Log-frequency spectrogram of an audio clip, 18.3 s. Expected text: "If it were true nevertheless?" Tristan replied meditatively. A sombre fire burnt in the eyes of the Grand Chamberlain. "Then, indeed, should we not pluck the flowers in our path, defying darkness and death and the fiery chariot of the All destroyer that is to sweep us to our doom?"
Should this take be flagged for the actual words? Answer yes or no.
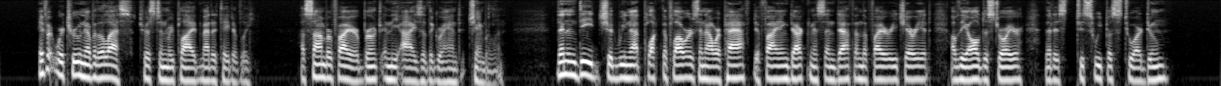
no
